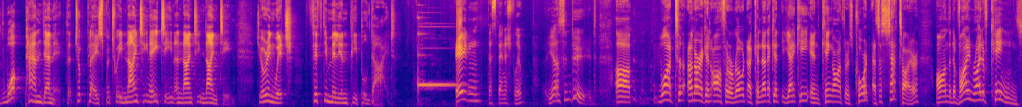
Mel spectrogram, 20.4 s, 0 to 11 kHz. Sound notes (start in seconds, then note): 11.3 British accent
